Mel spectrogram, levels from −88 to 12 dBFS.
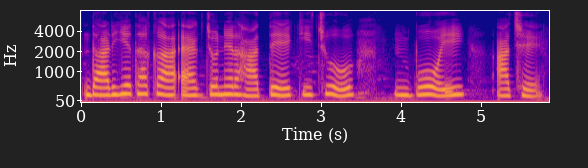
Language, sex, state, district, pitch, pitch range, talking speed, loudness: Bengali, female, West Bengal, Cooch Behar, 245 Hz, 230-260 Hz, 70 wpm, -13 LUFS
